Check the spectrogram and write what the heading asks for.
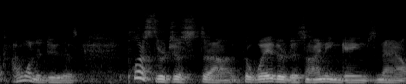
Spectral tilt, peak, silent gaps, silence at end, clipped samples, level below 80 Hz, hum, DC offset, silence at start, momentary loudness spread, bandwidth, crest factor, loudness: -8 dB/octave; -14 dBFS; none; 0 s; under 0.1%; -66 dBFS; none; under 0.1%; 0 s; 8 LU; 11.5 kHz; 18 dB; -31 LUFS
